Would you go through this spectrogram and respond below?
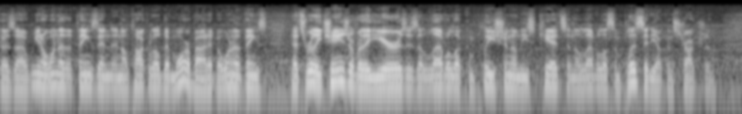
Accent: Missouri, United States; we're from Missouri, the show me state.

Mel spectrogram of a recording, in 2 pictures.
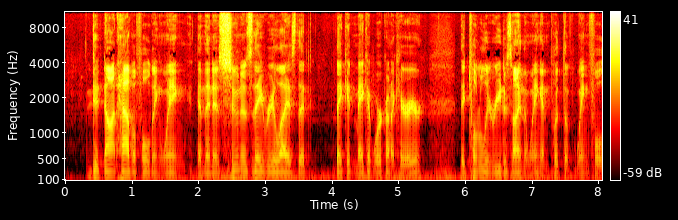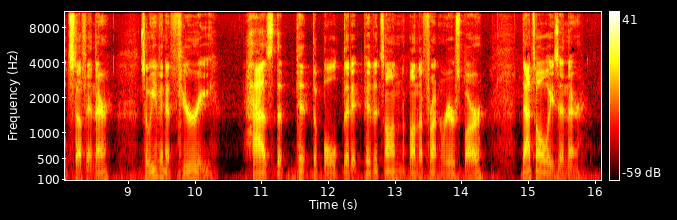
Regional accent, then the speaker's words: United States; The only thing the Americans built that it's will, and I'm biased because I'm American, I guess, but the only better airplane is a Bearcat.

